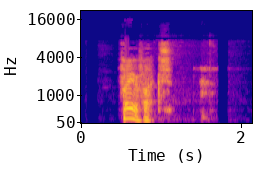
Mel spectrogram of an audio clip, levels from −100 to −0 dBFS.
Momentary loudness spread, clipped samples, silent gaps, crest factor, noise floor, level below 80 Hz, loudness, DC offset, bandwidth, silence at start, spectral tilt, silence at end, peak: 22 LU; under 0.1%; none; 18 dB; -38 dBFS; -56 dBFS; -16 LUFS; under 0.1%; 7.6 kHz; 0.5 s; -5 dB/octave; 0.55 s; -2 dBFS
